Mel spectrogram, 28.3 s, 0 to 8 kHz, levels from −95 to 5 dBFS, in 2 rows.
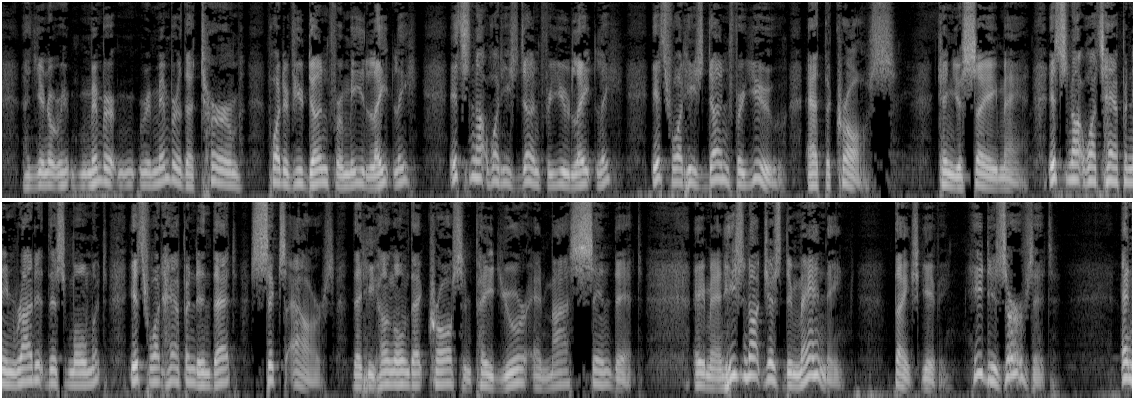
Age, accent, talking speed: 50-69, American, 155 wpm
